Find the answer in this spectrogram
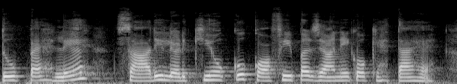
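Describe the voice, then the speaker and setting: Woman voicing a fierce older mother-in-law, bossy and commanding, raised pitch, cartoon story. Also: animated, slow, warm tone. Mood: scolding. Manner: scolding and commanding.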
